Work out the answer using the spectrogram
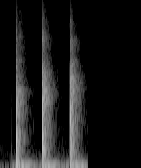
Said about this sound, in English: Fox knocked on the door.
